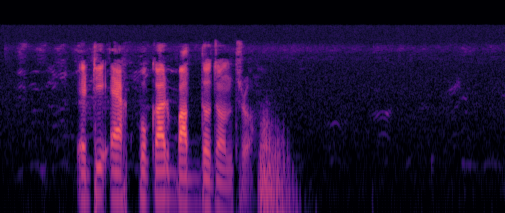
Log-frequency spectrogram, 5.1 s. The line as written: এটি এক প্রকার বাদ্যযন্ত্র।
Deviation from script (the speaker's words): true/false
false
